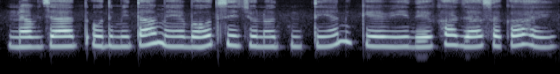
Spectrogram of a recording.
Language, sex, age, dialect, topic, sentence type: Magahi, female, 18-24, Western, banking, statement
